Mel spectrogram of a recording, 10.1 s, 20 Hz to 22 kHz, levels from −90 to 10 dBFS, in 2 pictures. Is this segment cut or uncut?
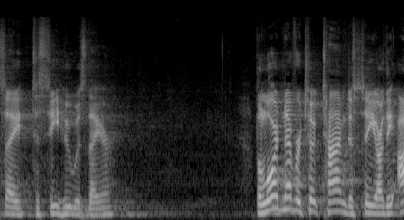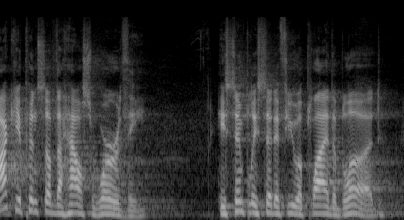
uncut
